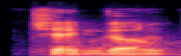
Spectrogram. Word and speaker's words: Chenggong: I am exactly in the place that you pronounced pretty accurately, Chenggong.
